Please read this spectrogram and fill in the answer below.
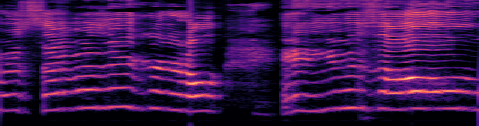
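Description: A high-pitched, sing-song voice, drawn out and without clear words, breaking off briefly a little after a second in.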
